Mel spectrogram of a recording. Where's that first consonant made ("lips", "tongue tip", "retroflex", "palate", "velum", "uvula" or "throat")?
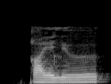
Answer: uvula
